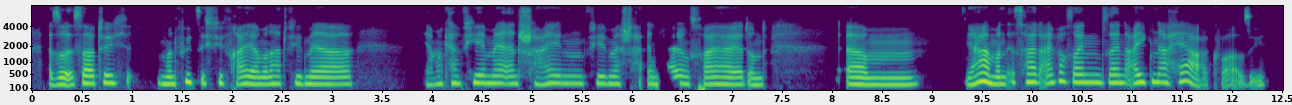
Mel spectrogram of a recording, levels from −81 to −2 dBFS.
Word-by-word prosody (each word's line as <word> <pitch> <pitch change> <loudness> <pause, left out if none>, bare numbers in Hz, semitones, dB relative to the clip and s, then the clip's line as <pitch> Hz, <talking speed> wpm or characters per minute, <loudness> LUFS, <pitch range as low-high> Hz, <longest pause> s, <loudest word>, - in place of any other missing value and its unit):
Also, 185 +1 +1
es 180 +4 +2
ist - - -5
natürlich 225 0 +2 0.2
man 205 -2 +1
fühlt 245 +4 0
sich - - -3
viel 235 -4 -3
freier, 200 +1 +1
man 200 +1 +2
hat 210 0 -4
viel 215 -2 -3
mehr 200 0 +2 0.7
ja, 190 - -7
man 205 +2 -3
kann 220 +1 -3
viel 235 -2 +1
mehr 220 -1 +1
entscheiden, 215 +1 -2
viel 215 0 -3
mehr 210 -1 -1
schei - - -6
Entscheidungsfreiheit, 200 -1 0
und, 185 +1 -3 0.8
ähm, 190 0 +2 0.4
ja, 250 +7 +6
man 205 -1 +2
ist 250 +2 -4
halt 255 0 +4
einfach 250 +4 -1
sein 245 -1 +2
sein 235 0 +1
eigener 245 +1 +2
Herr 275 +3 -1
quasi. - - -8
210 Hz, 170 wpm, -20 LUFS, 200-235 Hz, 0.8 s, ja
